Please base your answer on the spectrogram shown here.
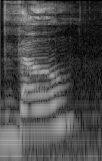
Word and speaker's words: though: so in the word though we don't pronounce the GH often many people don't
